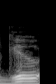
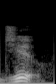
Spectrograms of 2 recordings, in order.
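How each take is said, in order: First: The word starts with a hard g sound. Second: The word starts with a j sound. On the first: "it's probably better to use goo"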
